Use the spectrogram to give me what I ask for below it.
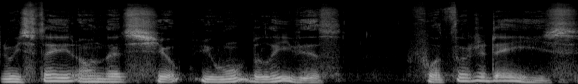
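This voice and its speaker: Over noticeable background noise, a man speaks at a very slow pace with very wide pitch swings and very even loudness. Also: medium pitch for a man. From Macon, Georgia. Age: 80s+. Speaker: World War Two veteran. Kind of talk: interview answer.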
